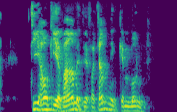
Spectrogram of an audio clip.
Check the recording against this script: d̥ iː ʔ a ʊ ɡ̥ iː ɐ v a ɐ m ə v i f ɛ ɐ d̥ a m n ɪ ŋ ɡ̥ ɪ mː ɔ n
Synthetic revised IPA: d̥ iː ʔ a ʊ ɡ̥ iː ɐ v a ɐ m ə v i f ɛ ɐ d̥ a m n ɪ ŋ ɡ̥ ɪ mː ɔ n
